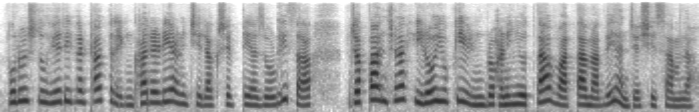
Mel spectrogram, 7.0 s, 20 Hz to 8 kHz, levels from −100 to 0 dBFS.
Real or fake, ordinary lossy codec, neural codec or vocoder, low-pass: fake; none; codec, 16 kHz in and 24 kHz out, 0.6 kbps, FocalCodec, streaming, 2048 codes; 7.2 kHz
